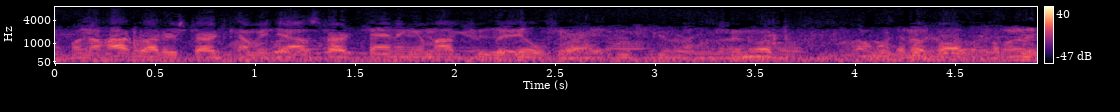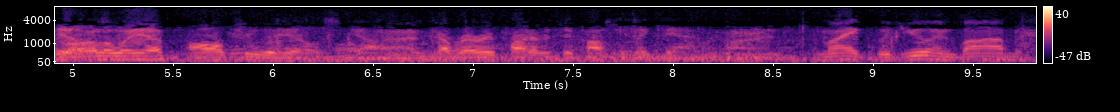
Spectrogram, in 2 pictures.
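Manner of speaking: usual speaking voice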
